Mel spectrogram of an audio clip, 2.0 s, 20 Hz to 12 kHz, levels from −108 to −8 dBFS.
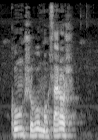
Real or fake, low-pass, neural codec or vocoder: fake; 10.8 kHz; vocoder, 44.1 kHz, 128 mel bands every 256 samples, BigVGAN v2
